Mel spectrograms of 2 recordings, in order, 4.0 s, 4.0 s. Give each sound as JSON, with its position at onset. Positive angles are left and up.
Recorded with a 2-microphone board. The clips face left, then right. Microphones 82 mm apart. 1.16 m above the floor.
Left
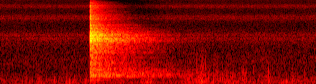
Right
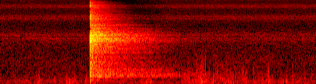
{"t": 1.1, "sound": "a clap", "side_deg": -30, "distance_m": 0.6}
